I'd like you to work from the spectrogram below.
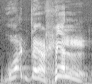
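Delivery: mock angry yell at the shop girl; furious shout. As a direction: bellow it like an enraged customer. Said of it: "he shouted".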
